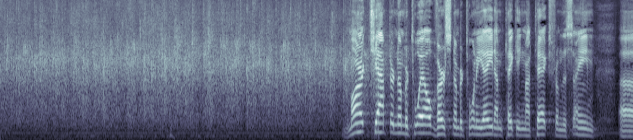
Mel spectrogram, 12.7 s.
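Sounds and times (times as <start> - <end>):
congregation hand clapping: 0.0 - 8.2
speech: 7.0 - 12.6.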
